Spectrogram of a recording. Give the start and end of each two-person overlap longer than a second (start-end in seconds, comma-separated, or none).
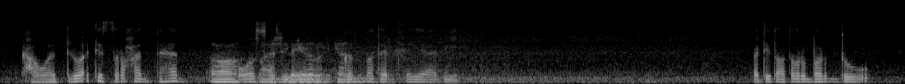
2.4-3.6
